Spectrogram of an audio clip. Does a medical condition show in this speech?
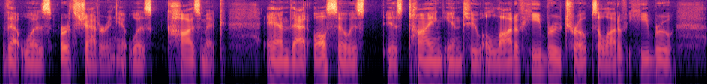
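No.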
